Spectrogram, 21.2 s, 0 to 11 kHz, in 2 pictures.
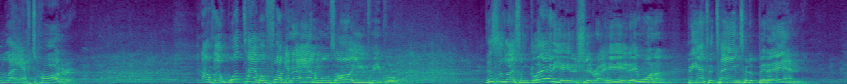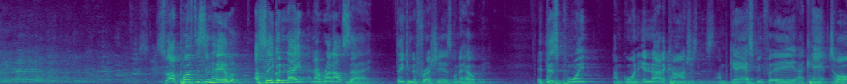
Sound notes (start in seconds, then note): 5.5 audience laughing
